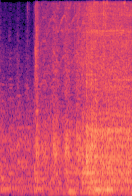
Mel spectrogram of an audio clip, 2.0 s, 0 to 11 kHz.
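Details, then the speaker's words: Wrecked Honda Civic Type R FK8, about 35,000 miles, non-runner on booster with no coolant: starter whirs, engine catches briefly, runs ragged and horrible, then cuts out; rough start. "no matter what we did we could not get this car running it would crank start briefly and sound absolutely horrible and just immediately cut out"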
